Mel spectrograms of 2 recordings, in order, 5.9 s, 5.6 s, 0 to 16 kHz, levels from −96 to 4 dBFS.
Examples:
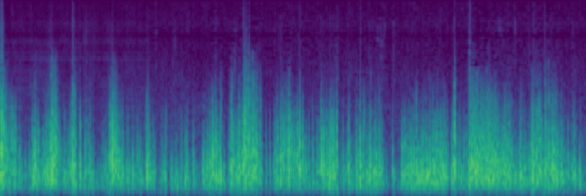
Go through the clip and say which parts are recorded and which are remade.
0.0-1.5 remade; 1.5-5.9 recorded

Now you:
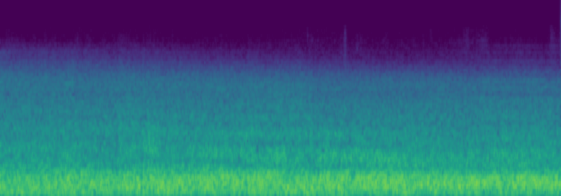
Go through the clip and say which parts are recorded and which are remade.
0.0-4.8 recorded; 4.8-5.6 remade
